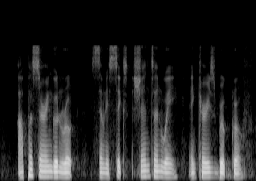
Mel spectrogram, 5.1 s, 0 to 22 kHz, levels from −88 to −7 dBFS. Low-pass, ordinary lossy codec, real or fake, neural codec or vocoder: none; none; real; none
